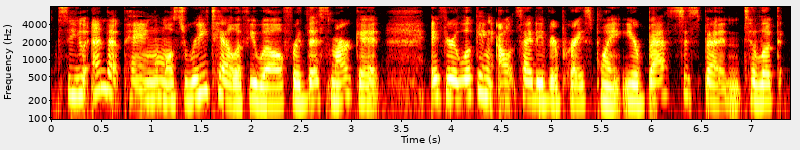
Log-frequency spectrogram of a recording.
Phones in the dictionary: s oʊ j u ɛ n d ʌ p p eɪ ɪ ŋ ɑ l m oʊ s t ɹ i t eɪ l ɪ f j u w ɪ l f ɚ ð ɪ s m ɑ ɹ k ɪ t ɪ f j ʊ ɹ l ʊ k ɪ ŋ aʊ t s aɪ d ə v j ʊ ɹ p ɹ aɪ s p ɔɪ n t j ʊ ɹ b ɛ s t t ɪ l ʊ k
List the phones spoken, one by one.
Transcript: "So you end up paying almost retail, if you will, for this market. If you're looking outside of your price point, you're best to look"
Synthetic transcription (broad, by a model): s oʊ j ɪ ɛ n d ʌ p p eɪ ɪ ŋ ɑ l m oʊ s t ɹ i t eɪ l ɪ f j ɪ w ɪ l f ɚ ð ɪ s m ɑ ɹ k ɪ t ɪ f j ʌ ɹ l ʊ k ɪ ŋ aʊ t s aɪ d ə v j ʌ ɹ p ɹ aɪ s p ɔɪ n t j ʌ ɹ b ɛ s t t ɪ l ʊ k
